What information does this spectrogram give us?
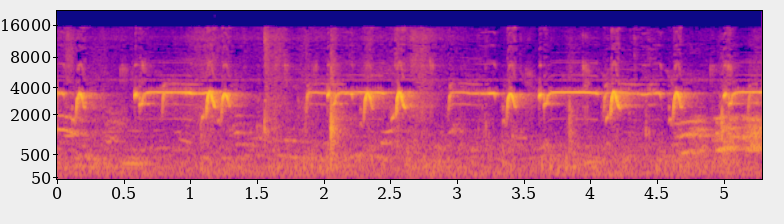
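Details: Fighter prenjak, the bar-winged prinia, delivers a lilting ngalun song held on one pitch, with bright clipped chirps linked by level high whistles in rapid, even repetition over faint background hiss.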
